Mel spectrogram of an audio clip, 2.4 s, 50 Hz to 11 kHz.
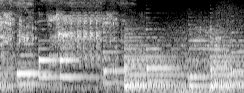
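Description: Tone2 Electra 2 software synthesizer playing a preset: sustained keyboard-like notes, with a bright, hissy wash over the first second that fades away.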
